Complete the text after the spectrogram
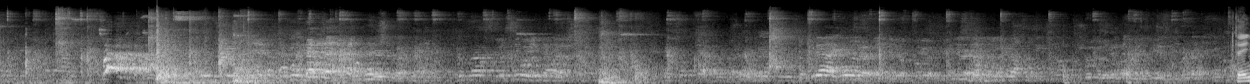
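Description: Men talk nearby in an echoing hall.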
